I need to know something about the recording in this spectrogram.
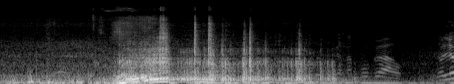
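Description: A sports car engine revs loudly and roars.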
